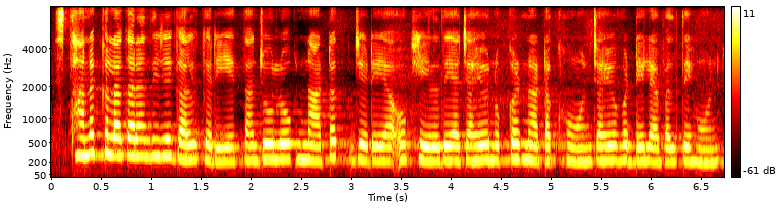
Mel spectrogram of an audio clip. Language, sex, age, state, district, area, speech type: Punjabi, female, 30-45, Punjab, Shaheed Bhagat Singh Nagar, urban, spontaneous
